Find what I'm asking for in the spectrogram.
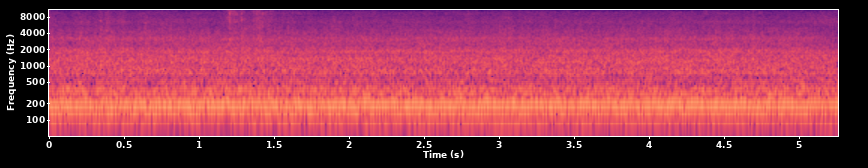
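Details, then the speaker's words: Steady, even hum with no misses on a Cub Cadet Low Boy 154 tractor in the field after fixing a skip; runs the best since owned, normal running. "Hello everybody, as you can hear, it's running pretty good. Here in my back field."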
